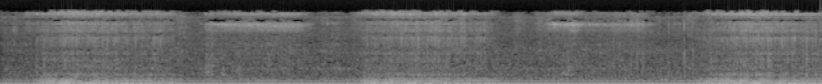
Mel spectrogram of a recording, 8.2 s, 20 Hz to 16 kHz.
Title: Snoring 100%😅#fypshorts #fypyoutube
